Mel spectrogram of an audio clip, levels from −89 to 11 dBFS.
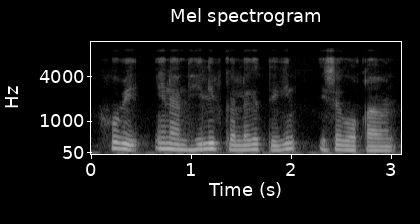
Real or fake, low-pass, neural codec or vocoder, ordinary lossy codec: real; 7.2 kHz; none; Opus, 24 kbps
